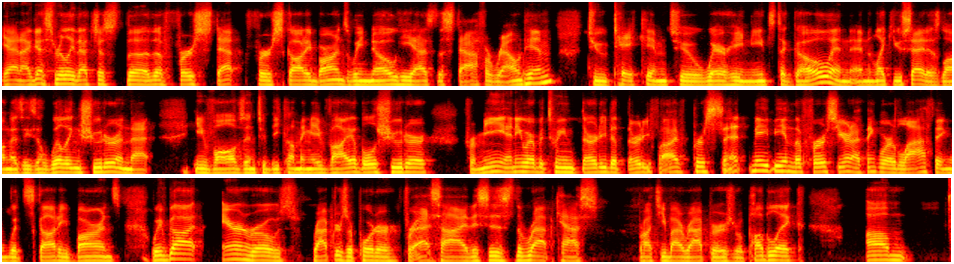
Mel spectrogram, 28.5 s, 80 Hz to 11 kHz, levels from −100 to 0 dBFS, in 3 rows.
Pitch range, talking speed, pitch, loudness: 110-130 Hz, 190 wpm, 120 Hz, -29 LUFS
